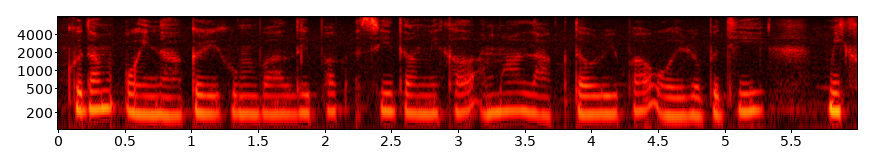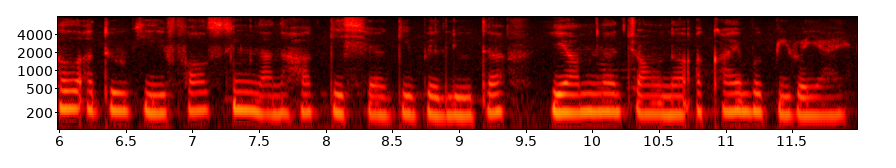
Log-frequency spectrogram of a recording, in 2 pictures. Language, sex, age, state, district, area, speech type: Manipuri, female, 18-30, Manipur, Kangpokpi, rural, read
